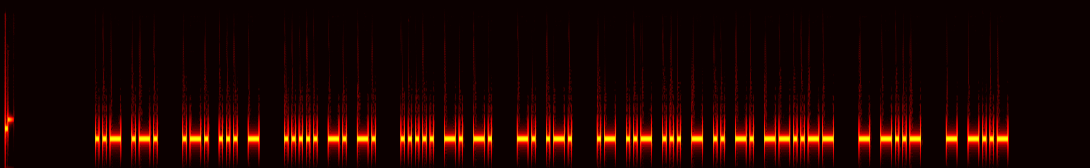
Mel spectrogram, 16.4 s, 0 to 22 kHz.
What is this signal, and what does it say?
Morse code, heard as a keyed tone, about 22 wpm, 700 Hz. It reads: UR RST 5NN 5NN NR AUSTIN, TX TX
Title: Practice QSO - Exchange 1 - Beginning - 22wpm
